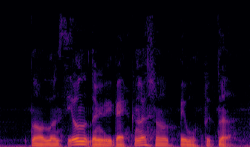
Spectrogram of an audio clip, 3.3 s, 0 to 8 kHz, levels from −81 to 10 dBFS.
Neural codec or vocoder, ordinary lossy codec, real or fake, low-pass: autoencoder, 22.05 kHz, a latent of 192 numbers a frame, VITS, trained on many speakers; MP3, 32 kbps; fake; 7.2 kHz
